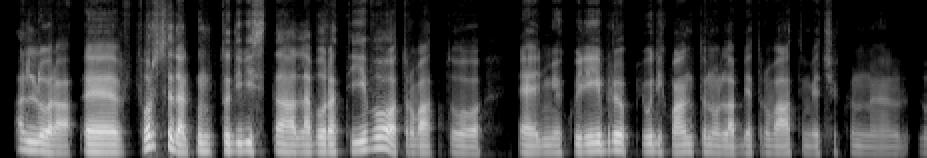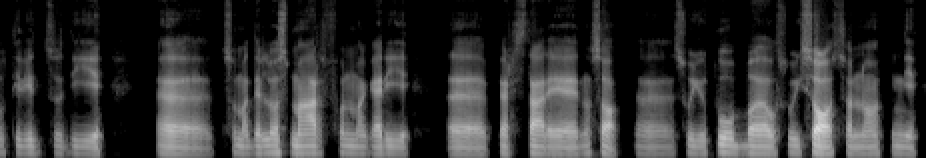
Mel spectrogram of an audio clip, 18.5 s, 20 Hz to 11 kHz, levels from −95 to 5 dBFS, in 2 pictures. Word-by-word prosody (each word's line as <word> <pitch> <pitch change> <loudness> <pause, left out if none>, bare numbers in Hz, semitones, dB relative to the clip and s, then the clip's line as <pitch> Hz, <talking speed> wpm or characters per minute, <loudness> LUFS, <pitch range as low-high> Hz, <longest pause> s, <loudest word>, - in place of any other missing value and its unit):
Allora, 125 -8 +4
ehm, 115 -2 +7
forse 195 +5 +5
dal 110 -1 +6
punto 125 +1 -1
di 125 0 0
vista 120 -1 +1
lavorativo 120 +8 +3
ho - - +2
trovato, 105 -2 -4 0.3
ehm, 105 -2 -1
il 100 - -6
mio 110 0 -6
equilibrio 125 +4 +2
più 120 0 -6
di 120 -1 -7
quanto 115 +1 -3
non 110 -2 -6
l'abbia 105 +1 -4
trovato 105 0 -6
invece 100 -1 -17
con, 105 - -19
mhmm, 95 0 -19
l'utilizzo 105 -1 -19
di, 95 -1 -14 0.6
ehm, 90 -4 -8
insomma, 105 -3 -16
dello 105 +2 -9
smartphone, 105 0 -8
magari, 100 0 -12 0.4
ehm, 90 -2 -9
per - - -11
stare, 95 -2 -6
non 100 +2 -19
so, - - -7
ehm, 95 -1 -20
su 95 +3 -21
YouTube 100 +1 -9
o 100 -1 -4
sui 105 0 -16
social, 95 0 +2
no, 95 0 -12
quindi, 95 -3 -15
105 Hz, 140 wpm, -21 LUFS, 95-115 Hz, 0.6 s, ehm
